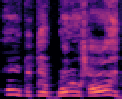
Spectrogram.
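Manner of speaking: high falsetto mockery of a runner; mocking runner. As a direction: parody a smug runner in falsetto.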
